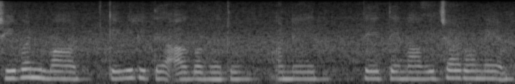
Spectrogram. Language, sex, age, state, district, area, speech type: Gujarati, female, 18-30, Gujarat, Rajkot, rural, spontaneous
